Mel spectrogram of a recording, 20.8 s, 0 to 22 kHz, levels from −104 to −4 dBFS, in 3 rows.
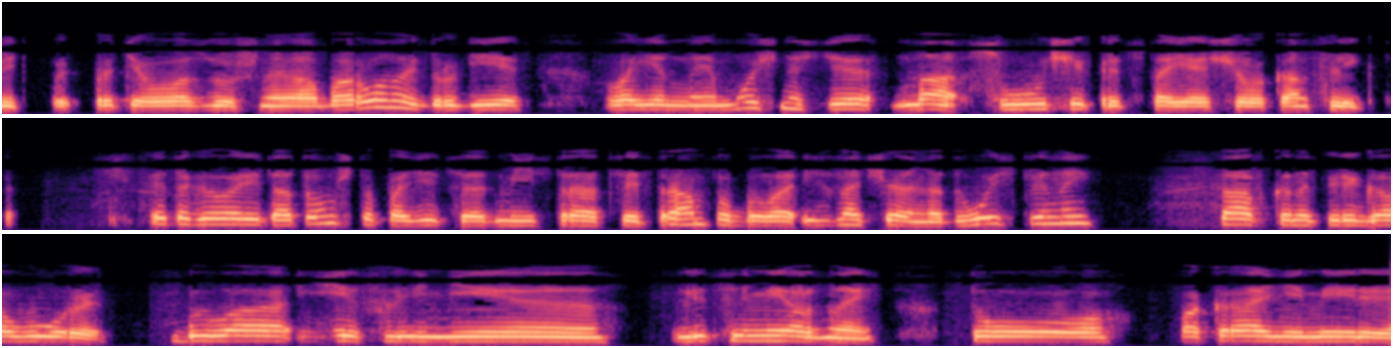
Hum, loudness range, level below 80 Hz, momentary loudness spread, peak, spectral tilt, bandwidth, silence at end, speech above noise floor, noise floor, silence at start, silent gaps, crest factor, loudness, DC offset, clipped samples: none; 3 LU; -64 dBFS; 7 LU; -4 dBFS; -9 dB/octave; 6 kHz; 0 s; 41 dB; -56 dBFS; 0 s; none; 12 dB; -17 LUFS; under 0.1%; under 0.1%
